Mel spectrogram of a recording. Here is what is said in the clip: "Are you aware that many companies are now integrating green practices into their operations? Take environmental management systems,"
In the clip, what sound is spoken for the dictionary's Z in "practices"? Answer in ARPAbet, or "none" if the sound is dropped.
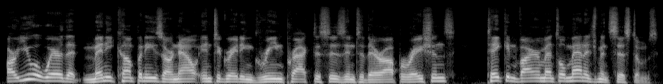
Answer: Z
